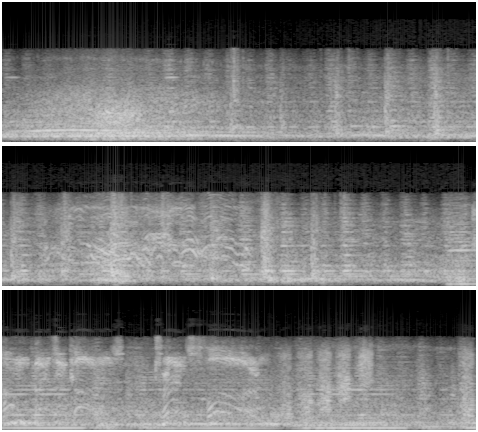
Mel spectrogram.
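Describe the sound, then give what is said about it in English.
Engines of the Combaticons, transforming robot vehicles, roar and rev continuously as they drive down a city street, with a deep, low rumble added in the second half. “One day in the city, the Combaticons are driving down the street.”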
